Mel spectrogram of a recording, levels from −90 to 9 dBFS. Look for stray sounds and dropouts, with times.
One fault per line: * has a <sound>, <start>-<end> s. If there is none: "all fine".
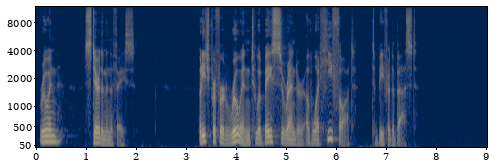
all fine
